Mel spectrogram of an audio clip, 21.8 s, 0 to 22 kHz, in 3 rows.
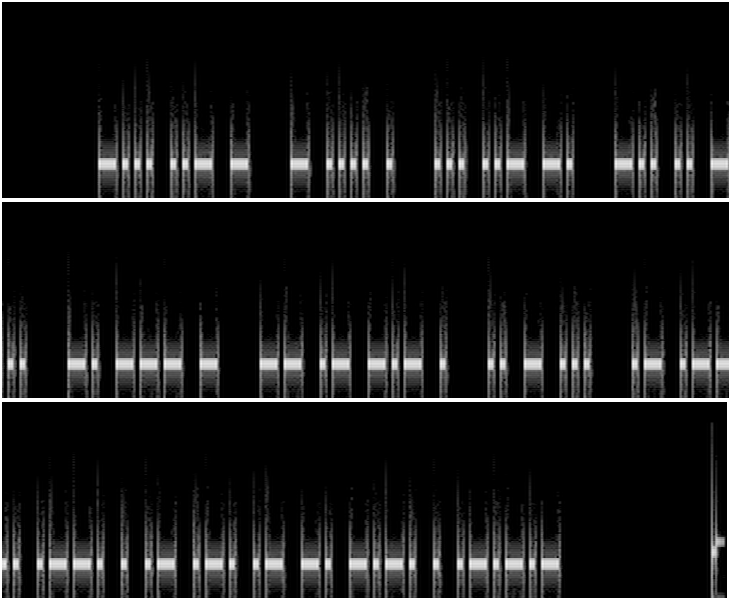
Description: Morse code, heard as a keyed tone, about 20 wpm, 700 Hz. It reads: BUT THE SUN DID NOT MAKE ITS APPEARANCE.
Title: Sentences from Top 1100 Words 20wpm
